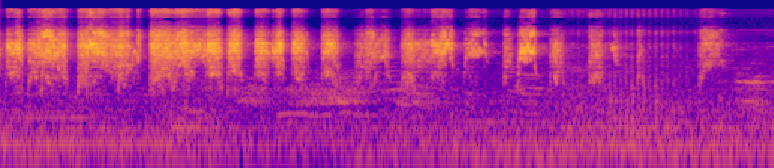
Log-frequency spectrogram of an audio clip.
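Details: Weaver chatter recorded as a lure for caged birds, unedited: loud rasping bursts of high chirps, about one every half second, fading toward the end.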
